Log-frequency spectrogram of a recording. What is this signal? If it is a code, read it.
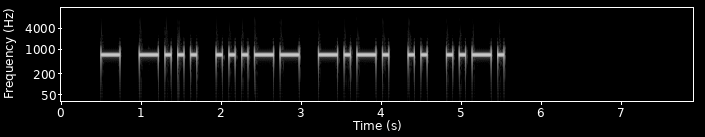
Morse code, heard as a keyed tone, about 15 wpm, 700 Hz. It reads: TB3CIF
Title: DXCC-100 Call Signs - 6 Characters - Repeated 2x - 15wpm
